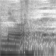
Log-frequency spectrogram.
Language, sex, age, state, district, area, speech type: Dogri, male, 18-30, Jammu and Kashmir, Udhampur, urban, spontaneous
